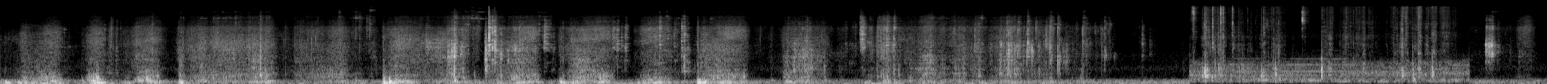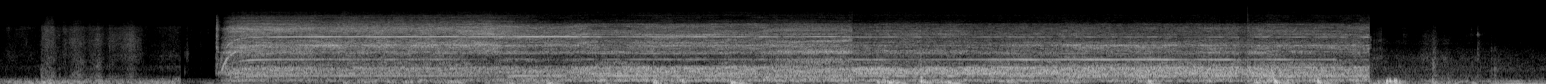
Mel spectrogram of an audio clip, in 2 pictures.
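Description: Hand clean-up of a car's floor carpet: a run of scrapes, knocks and rustles as loose debris is picked out. A bit past halfway, a small vacuum motor switches on suddenly and runs with a steady whine, then cuts off near the end.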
